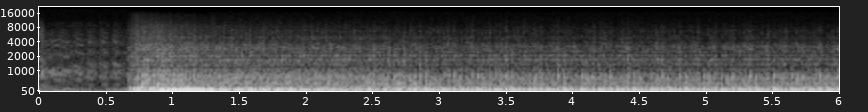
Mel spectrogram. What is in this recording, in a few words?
Truck Durango Start Loop; Trucks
